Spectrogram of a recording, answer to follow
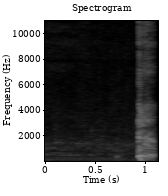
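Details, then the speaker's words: Adult with a persistent cough lingering after a cold, taking Mucinex that she says dries her throat and makes her cough: a single short, forceful cough after a quiet moment. "you've been having a weird cough I I just think it has to do"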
